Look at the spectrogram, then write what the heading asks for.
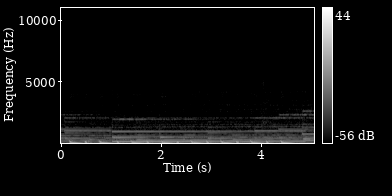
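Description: Heartbeat sound effect from the game Love and Deepspace, a steady run of deep thumping beats, about two per second, loud and close over a sustained musical hum.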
